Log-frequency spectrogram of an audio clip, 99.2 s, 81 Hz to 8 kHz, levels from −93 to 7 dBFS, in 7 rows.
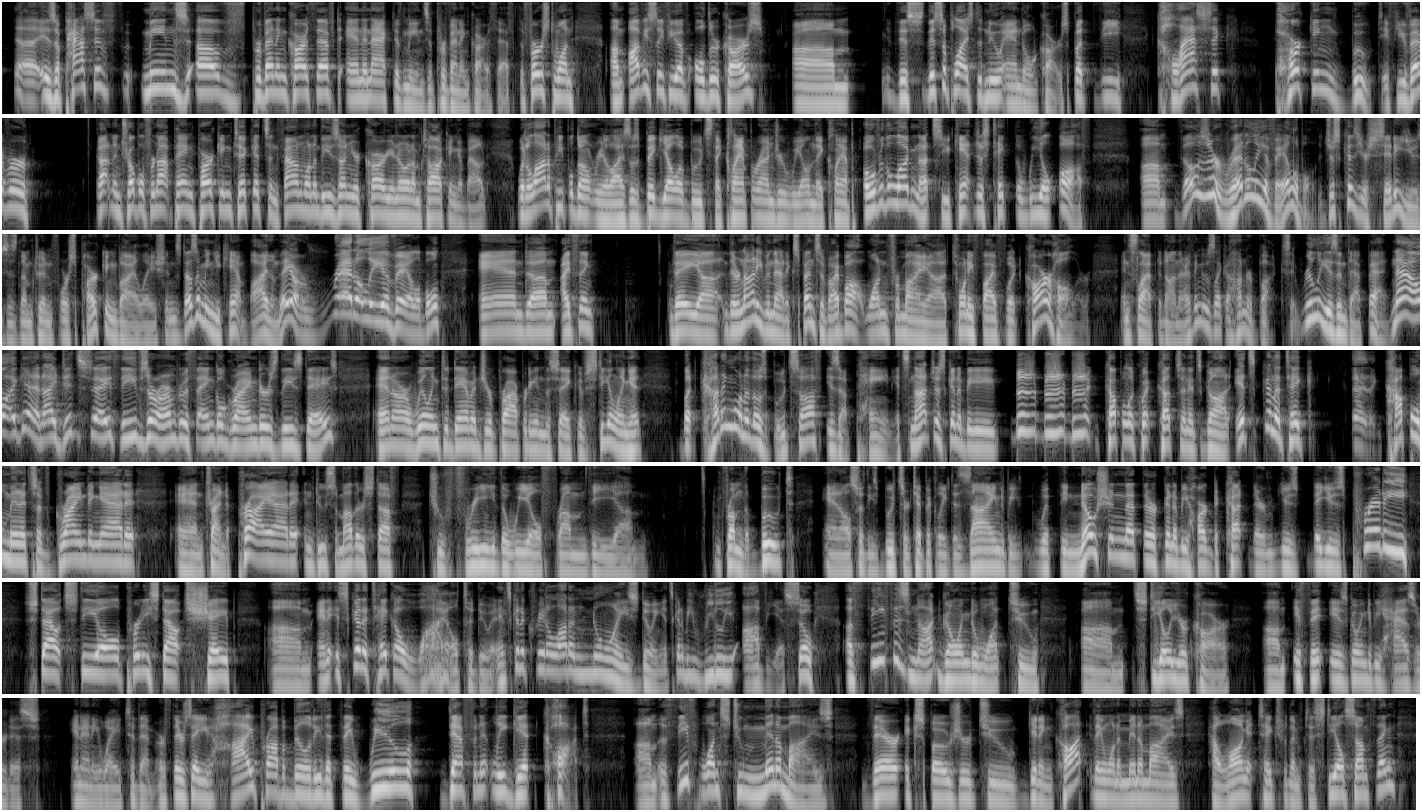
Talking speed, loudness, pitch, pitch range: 215 wpm, -22 LUFS, 150 Hz, 125-185 Hz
